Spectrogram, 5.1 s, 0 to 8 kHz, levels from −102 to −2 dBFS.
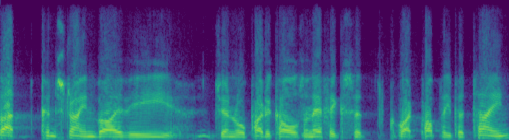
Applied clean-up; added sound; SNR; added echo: none; none; none; none.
